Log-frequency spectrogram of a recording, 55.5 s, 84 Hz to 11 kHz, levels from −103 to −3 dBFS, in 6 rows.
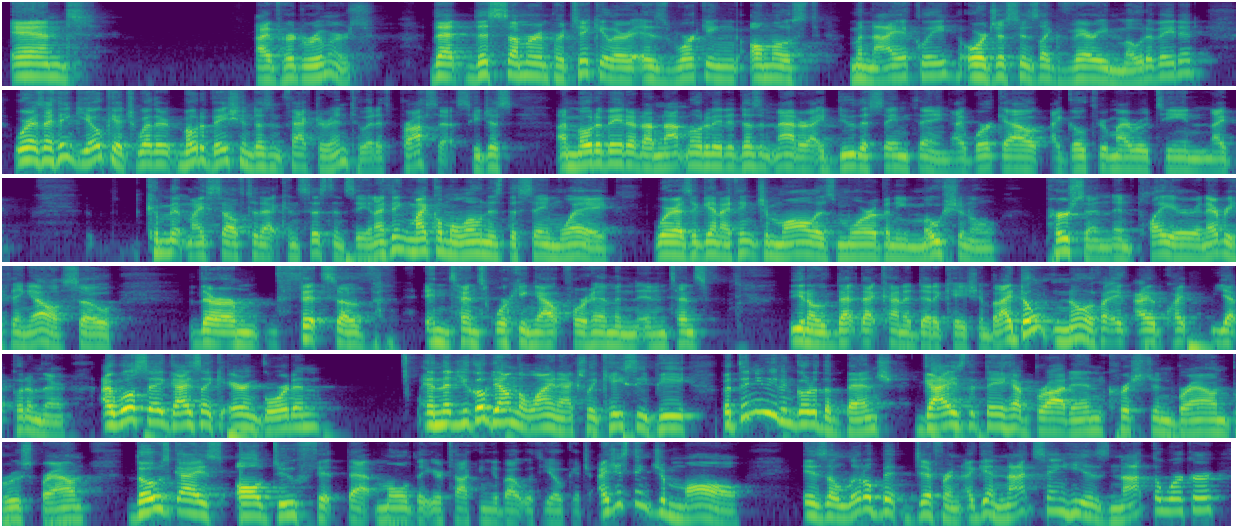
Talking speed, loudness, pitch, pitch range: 195 wpm, -22 LUFS, 135 Hz, 120-155 Hz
